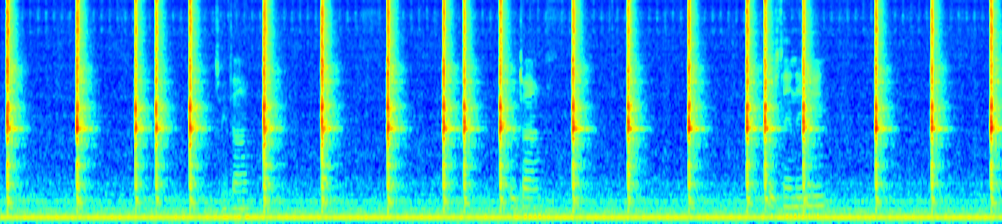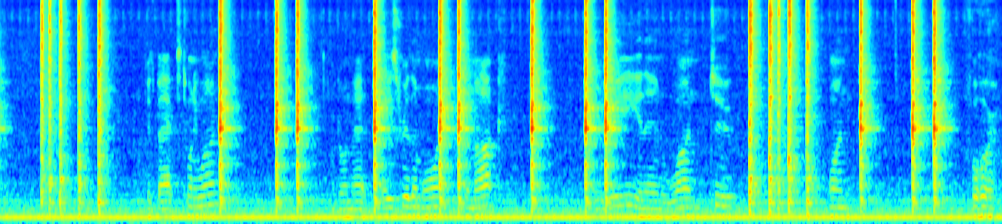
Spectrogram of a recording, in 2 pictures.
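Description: Wooden drumsticks striking a drum, playing a snare drum rhythm as single sharp strokes, about one to two a second in an uneven pattern, with a steady low hum underneath.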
